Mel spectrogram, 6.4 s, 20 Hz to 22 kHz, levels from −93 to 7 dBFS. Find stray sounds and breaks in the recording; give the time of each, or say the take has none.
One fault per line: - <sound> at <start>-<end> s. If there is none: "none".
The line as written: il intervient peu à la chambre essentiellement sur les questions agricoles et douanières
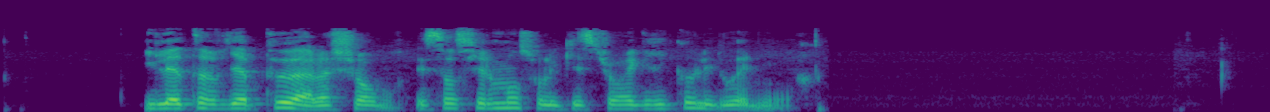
none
